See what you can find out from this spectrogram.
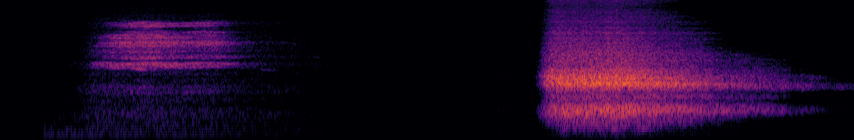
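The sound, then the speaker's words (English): Slow breathing during a tension-releasing relaxation exercise: a short, soft breath, a quiet pause, then a longer, louder, airy breath that gradually fades out, with no voices. “Breathe in and out as you release that tension.”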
